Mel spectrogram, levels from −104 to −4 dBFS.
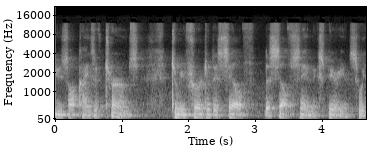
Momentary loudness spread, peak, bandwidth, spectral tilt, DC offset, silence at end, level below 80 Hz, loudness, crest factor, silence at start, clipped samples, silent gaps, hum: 7 LU; -8 dBFS; 12.5 kHz; -4.5 dB/octave; under 0.1%; 0 s; -58 dBFS; -27 LUFS; 20 dB; 0 s; under 0.1%; none; none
